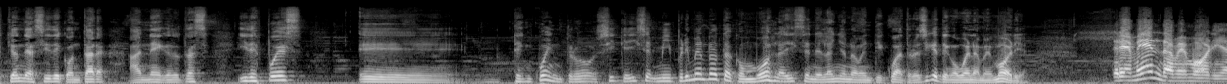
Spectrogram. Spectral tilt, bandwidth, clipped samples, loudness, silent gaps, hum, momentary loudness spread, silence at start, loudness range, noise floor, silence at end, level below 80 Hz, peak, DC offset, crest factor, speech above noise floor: -5.5 dB/octave; 15.5 kHz; under 0.1%; -13 LUFS; none; none; 13 LU; 0 s; 6 LU; -35 dBFS; 0 s; -34 dBFS; 0 dBFS; under 0.1%; 14 dB; 22 dB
